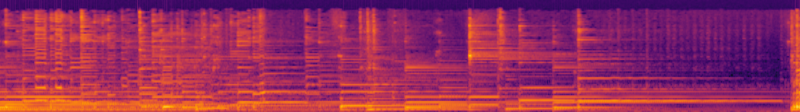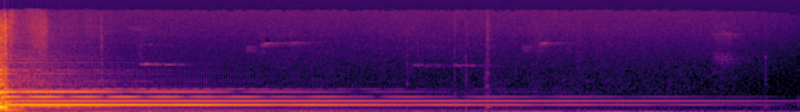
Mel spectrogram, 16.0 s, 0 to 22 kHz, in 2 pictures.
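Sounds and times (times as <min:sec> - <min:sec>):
acoustic guitar chord ringing: 0:00.0 - 0:15.7.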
